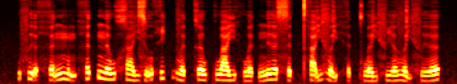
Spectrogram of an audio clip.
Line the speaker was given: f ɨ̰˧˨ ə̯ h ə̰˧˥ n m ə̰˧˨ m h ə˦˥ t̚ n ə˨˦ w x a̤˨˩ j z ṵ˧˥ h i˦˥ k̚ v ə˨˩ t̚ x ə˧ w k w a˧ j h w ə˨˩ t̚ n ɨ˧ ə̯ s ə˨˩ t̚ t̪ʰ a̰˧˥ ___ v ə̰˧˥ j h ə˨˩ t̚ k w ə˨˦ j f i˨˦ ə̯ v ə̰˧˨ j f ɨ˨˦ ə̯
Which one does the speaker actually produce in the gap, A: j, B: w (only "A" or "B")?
A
